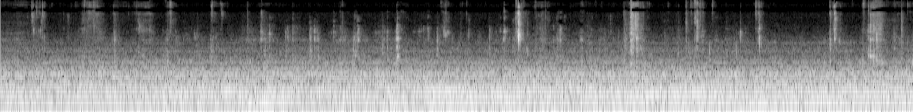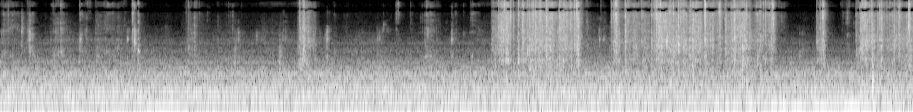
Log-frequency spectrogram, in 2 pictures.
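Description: Close chewing and crunching of well-done French fries dipped in ranch, with scattered small mouth clicks over a low steady hum. About fourteen seconds in come a few seconds of louder, crackly noise.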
